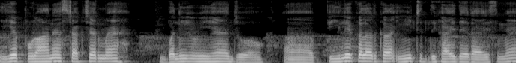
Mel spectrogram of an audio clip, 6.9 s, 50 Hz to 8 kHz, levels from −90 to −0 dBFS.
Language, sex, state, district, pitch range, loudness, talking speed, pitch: Hindi, male, Bihar, Begusarai, 120-140 Hz, -26 LUFS, 155 wpm, 130 Hz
